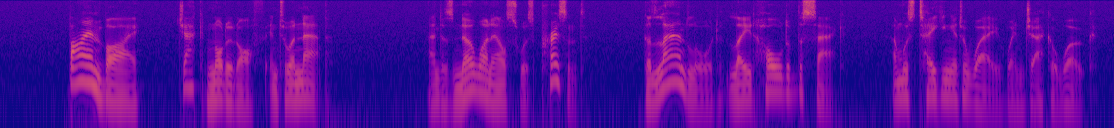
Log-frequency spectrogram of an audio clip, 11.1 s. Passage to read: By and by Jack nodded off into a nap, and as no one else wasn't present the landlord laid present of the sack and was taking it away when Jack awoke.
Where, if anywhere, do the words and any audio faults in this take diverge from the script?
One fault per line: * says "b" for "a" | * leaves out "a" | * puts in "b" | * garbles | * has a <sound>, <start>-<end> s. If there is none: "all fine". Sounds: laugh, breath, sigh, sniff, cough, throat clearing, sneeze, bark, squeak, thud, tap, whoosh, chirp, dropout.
* says "was" for "wasn't"
* says "hold" for "present"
